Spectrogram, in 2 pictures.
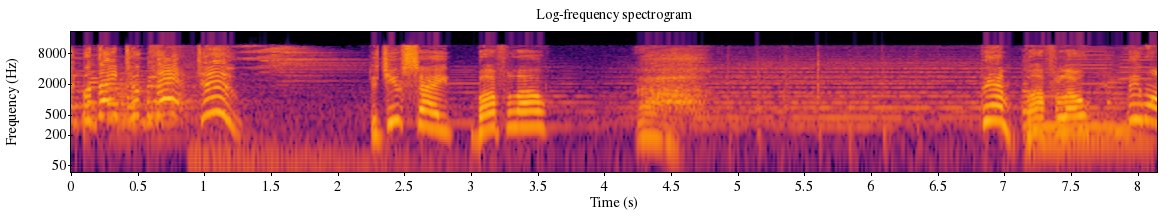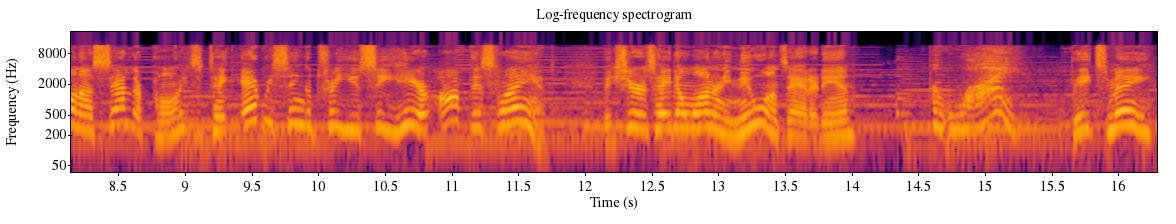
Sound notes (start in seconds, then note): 4.2 sighs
